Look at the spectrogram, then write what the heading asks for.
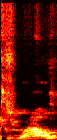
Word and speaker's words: João: And he rose up in the ranks until finally King John III, who actually, I'm going to pronounce it, João III, and to give thanks to Helena Brazil,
